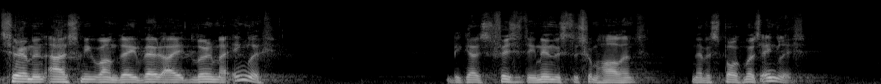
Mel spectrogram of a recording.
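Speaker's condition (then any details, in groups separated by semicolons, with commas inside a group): Parkinson's disease; diagnosed 5 years ago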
